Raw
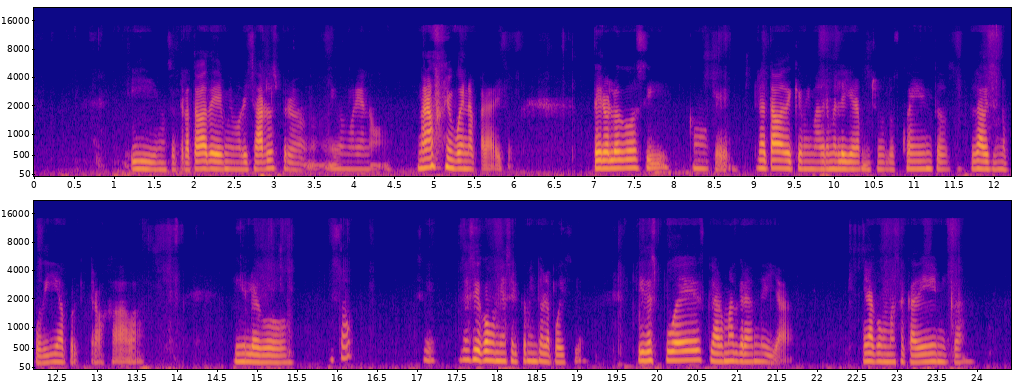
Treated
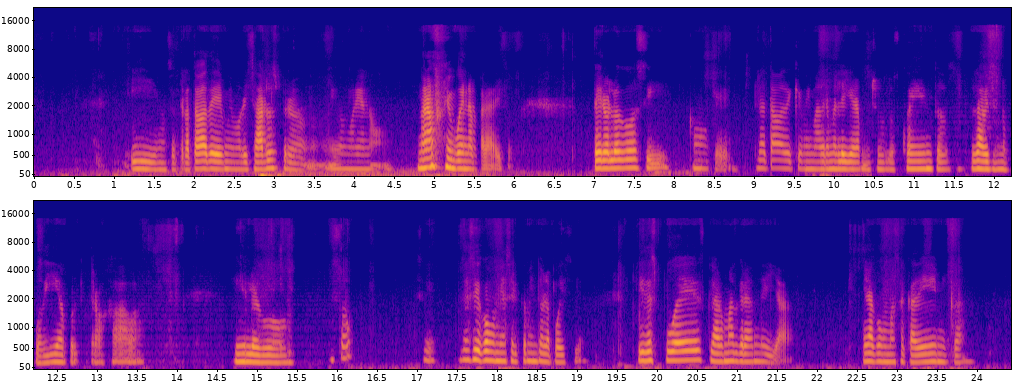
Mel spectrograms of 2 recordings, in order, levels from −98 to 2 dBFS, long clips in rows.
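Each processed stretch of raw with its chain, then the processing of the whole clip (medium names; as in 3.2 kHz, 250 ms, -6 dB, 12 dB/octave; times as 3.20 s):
2.76–5.78 s: bass shelf 140 Hz +11 dB + doubling 41 ms -14 dB
8.34–9.65 s: high-pass 130 Hz 6 dB/octave + compression 2:1, threshold -36 dBFS
10.47–16.14 s: high-pass 88 Hz + peaking EQ 830 Hz -6.5 dB 0.23 oct + comb 5.2 ms, depth 69%
whole clip: none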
